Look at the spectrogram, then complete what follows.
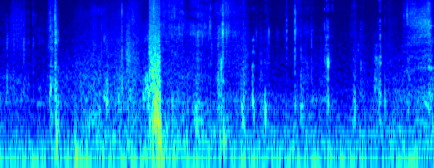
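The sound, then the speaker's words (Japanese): Someone bites into a Shizugawa thick-grilled sasa kamaboko fish cake and chews, with one louder crunchy bite followed by a series of soft, irregular chewing and mouth sounds. No one speaks. “えー、ちょっと開けて食べてみますね。”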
